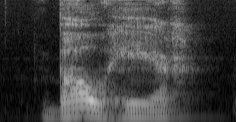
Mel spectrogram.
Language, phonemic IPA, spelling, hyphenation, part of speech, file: Dutch, /ˈbɑu̯.ɦeːr/, bouwheer, bouw‧heer, noun, Nl-bouwheer.ogg
- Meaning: 1. a master mason 2. a person who commissions an architect for an architectural design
